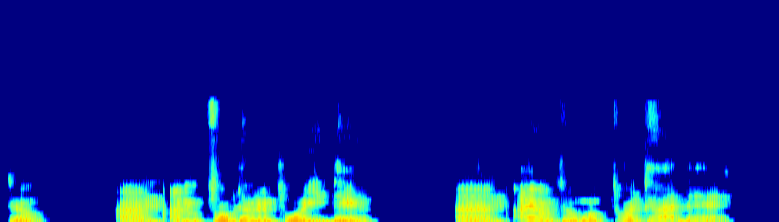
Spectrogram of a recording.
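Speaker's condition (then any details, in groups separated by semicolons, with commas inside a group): Cerebral palsy; therapy from early childhood; diagnosed at six months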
